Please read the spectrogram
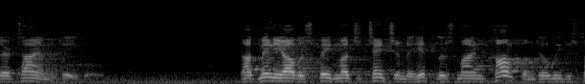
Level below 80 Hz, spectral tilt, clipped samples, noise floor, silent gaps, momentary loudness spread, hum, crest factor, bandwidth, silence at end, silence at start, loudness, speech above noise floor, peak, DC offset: -60 dBFS; -4.5 dB/octave; under 0.1%; -56 dBFS; none; 13 LU; none; 20 dB; over 20 kHz; 0 s; 0 s; -35 LUFS; 21 dB; -16 dBFS; under 0.1%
